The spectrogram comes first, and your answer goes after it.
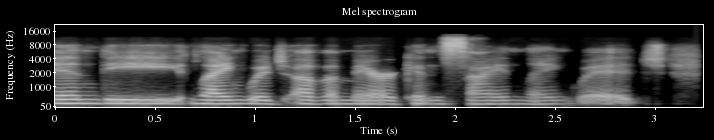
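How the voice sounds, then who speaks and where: The sound is dry and close, with no echo. A woman speaks at a moderate pace in a fairly low pitch. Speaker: college program presenter. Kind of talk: webinar presentation. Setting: video call.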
